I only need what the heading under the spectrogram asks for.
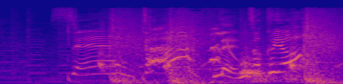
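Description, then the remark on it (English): A quick flurry of video game combo attack hits from pressing B repeatedly for a normal attack combo, sharp whacks and swishes close together, mixed with a character's shouted battle cries over steady game background sound. “Press B in succession, it will turn the attack into a combo.”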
